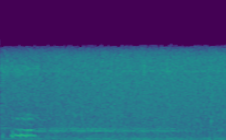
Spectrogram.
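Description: A newborn baby's brief, high-pitched little squeak just after the start, followed by a faint thin sustained sound.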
